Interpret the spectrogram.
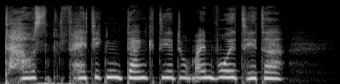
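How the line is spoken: Crying out with joyful tears. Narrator (German): rief unter Freudentränen

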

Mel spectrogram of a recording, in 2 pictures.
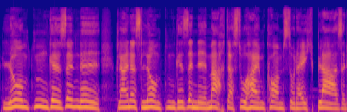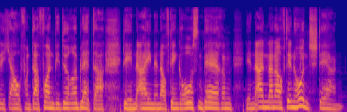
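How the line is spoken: Wind thundering wildly. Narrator (German): der Wind donnerte mit seiner wildesten Stimme

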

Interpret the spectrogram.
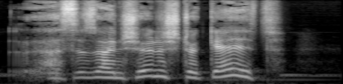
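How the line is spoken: Slightly hoarse voice. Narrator (German): sagte, seine Stimme klang etwas heiser

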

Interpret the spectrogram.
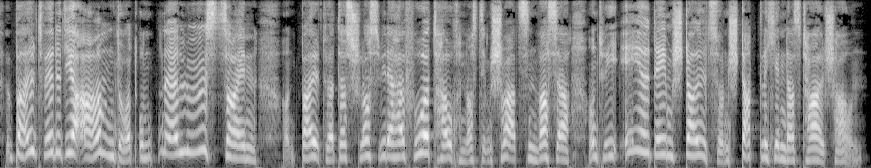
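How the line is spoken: Called loudly. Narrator (German): rief laut

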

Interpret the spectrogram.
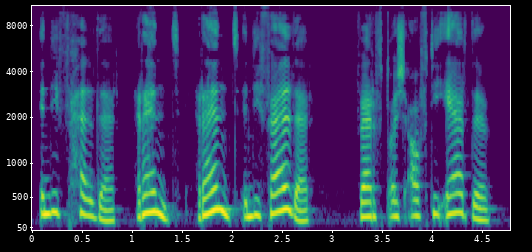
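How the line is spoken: Urgent shout. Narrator (German): rief sie den Kindern zu

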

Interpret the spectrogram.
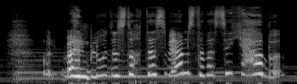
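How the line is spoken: Sobbing. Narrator (German): schluchzte sie

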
